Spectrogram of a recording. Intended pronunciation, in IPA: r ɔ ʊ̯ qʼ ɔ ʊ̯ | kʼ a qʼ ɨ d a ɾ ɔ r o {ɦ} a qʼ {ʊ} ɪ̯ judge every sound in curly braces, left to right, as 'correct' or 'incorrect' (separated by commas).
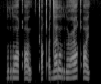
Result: incorrect, incorrect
